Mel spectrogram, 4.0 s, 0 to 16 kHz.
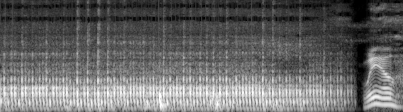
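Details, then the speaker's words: Homelite 1050 100cc two-stroke chainsaw with 404 chain, first cut in wood: high thin buzz under cut, strained and short on power, running lean despite richening; owner suspects a serious air leak. "1050 isn't running so hot guys um i keep riching it up and it's still running like it's lean so we got some sort of a serious air leak going on"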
